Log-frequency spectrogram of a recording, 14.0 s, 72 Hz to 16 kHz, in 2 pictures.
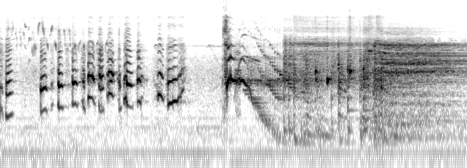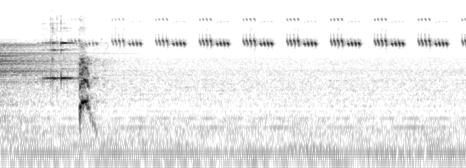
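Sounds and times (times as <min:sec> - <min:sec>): crickets chirping: 0:08.7 - 0:14.0.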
